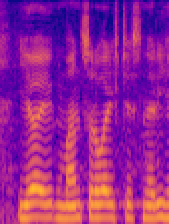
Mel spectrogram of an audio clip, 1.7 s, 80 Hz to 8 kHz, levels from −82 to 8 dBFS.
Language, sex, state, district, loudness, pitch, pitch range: Hindi, male, Jharkhand, Deoghar, -14 LUFS, 175 Hz, 170-175 Hz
